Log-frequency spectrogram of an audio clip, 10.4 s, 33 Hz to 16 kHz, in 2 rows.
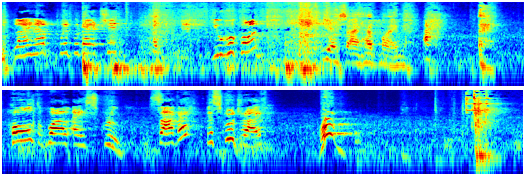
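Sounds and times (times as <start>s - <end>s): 
speech: 0.2s - 4.3s, 5.3s - 8.8s
dog barking: 8.4s - 8.8s.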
